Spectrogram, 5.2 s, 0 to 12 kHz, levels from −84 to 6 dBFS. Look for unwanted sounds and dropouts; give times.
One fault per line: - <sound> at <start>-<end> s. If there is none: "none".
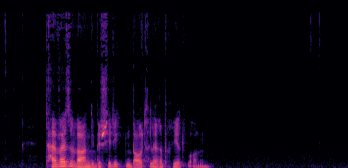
none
